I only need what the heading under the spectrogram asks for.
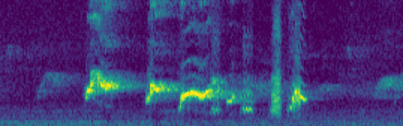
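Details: Red-whiskered bulbul morning training song with a double twisted note: one loud, quick phrase of bright whistled and slurred notes, with a sharp chirp near its end.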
